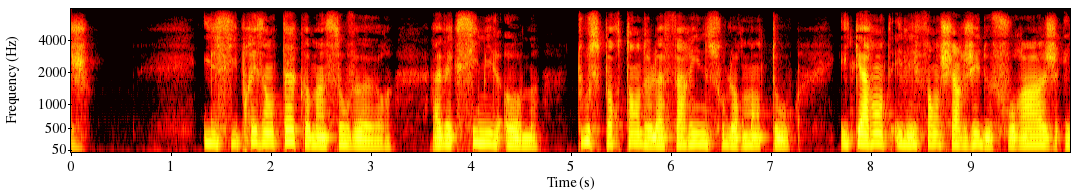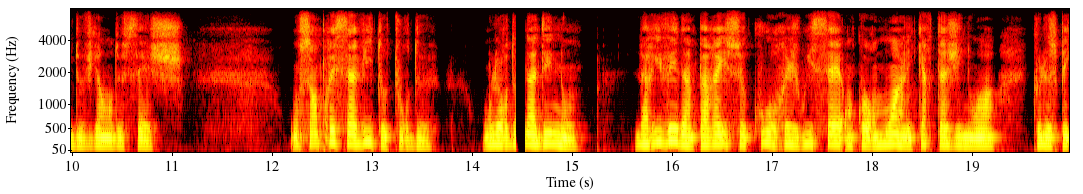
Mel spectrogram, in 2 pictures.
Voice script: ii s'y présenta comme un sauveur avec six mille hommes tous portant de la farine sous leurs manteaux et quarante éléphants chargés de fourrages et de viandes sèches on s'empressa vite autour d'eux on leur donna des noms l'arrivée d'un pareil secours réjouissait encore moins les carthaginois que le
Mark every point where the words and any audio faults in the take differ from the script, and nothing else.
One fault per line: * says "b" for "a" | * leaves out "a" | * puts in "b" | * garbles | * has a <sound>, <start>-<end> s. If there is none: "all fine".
* has a dropout, 14.4-14.5 s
